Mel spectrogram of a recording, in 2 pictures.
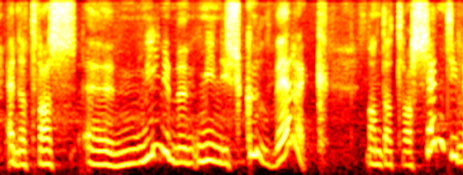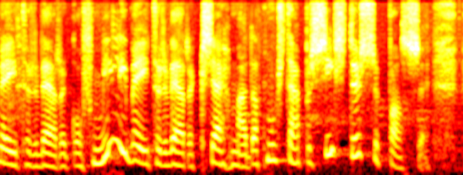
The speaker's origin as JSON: {"language": "Dutch", "town": "Haamstede", "region": "Zeeland", "country": "Netherlands", "tie": "born or raised there", "said": "ik kom uit Haamstede, waar ik ook geboren ben."}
